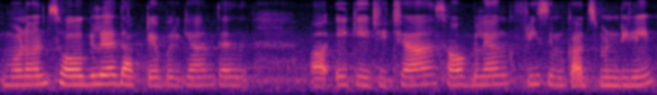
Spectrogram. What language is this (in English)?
Konkani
